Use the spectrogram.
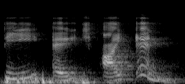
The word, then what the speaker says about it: thin: very easy thin t-h-i-n some people say she is so thin ah you can't because it is spelled as t h i n and it has that you know that symbol there so sir so thin thin this thin okay you cannot change you cannot change things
